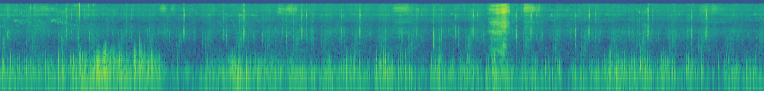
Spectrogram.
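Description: Wind buffeting the microphone in an uneven low rumble while footsteps tap steadily on the asphalt road, with a brief rustle about ten seconds in.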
